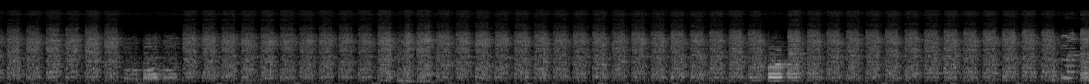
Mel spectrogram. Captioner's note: sound of the Spirit Box in the background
